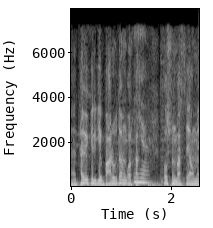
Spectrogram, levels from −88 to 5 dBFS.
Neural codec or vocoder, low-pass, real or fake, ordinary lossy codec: none; 7.2 kHz; real; MP3, 48 kbps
